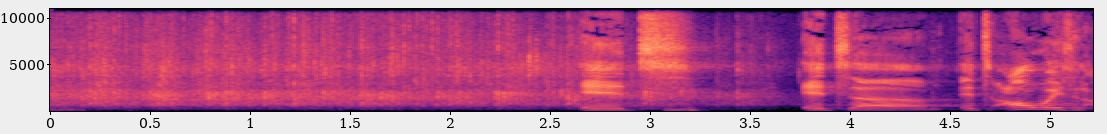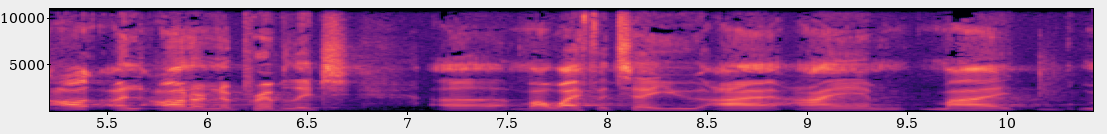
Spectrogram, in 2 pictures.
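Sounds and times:
audience clapping: 0:00.0 - 0:04.0
speech: 0:02.6 - 0:10.4.

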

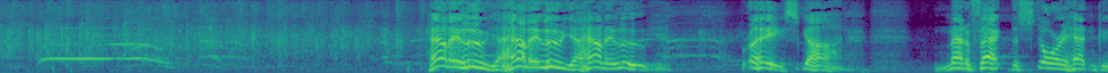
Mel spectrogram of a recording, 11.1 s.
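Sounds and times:
audience clapping: 0:00.0 - 0:05.6
speech: 0:04.3 - 0:06.8, 0:07.4 - 0:08.6, 0:09.4 - 0:11.0.

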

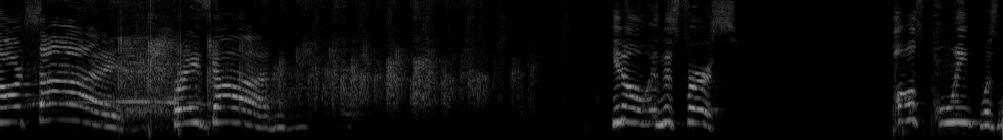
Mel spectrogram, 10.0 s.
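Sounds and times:
audience clapping: 0:00.0 - 0:06.6
speech: 0:01.0 - 0:03.2, 0:06.2 - 0:07.4, 0:09.0 - 0:10.0.

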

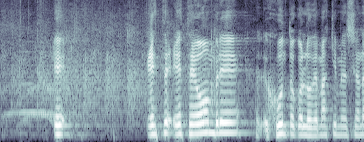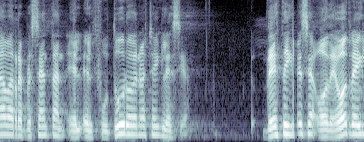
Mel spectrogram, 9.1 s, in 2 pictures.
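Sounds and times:
audience applause: 0:00.0 - 0:03.0
speech: 0:00.7 - 0:01.0, 0:01.8 - 0:07.0, 0:07.8 - 0:09.0.

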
